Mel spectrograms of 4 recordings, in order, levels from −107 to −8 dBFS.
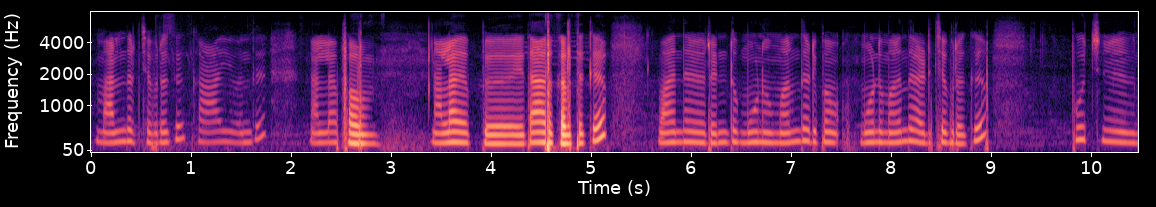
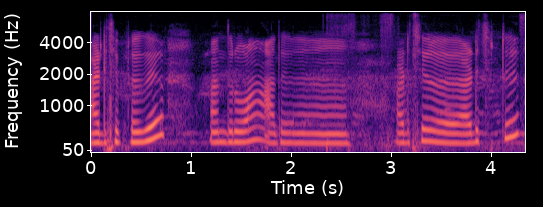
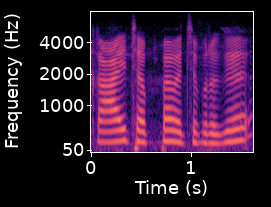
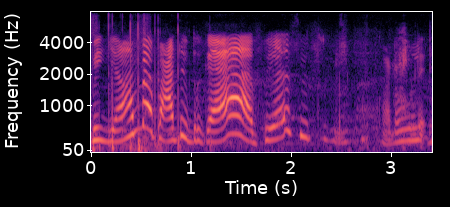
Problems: background conversations at intervals, low volume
